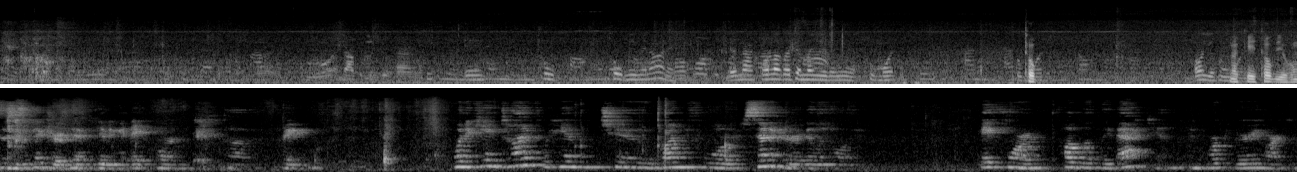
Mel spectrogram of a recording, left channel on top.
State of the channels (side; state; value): both; different; correlation -0.01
